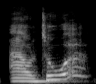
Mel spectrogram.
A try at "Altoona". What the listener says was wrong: No, nigga, I just said O-O-N-A, not U-N-A, O-O-N-A. How the fuck you spell cartoon?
